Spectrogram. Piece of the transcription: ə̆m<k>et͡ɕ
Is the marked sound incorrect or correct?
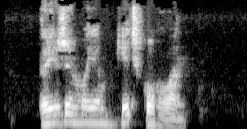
correct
